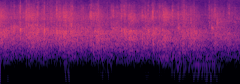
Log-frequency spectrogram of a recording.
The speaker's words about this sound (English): Give our assistant a great round of applause.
